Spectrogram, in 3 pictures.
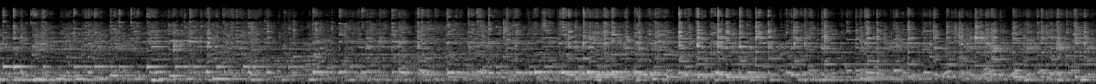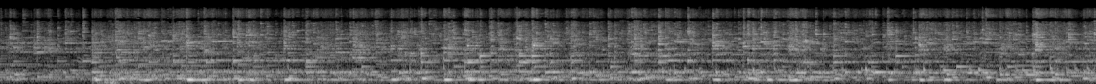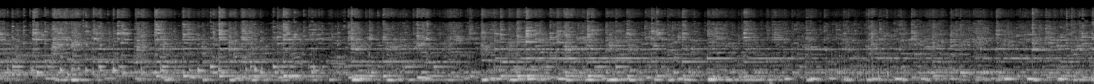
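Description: Many large festive cowbells on the cattle's wooden collars, clanging and ringing together without a break as the herd walks.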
